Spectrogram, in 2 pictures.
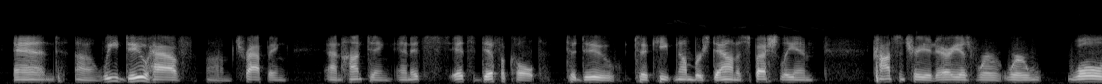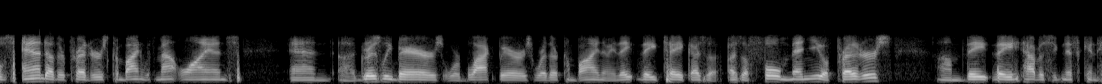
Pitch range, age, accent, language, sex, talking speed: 110-125 Hz, 40-59, American, English, male, 170 wpm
